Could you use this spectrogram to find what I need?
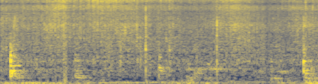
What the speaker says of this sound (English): we are just now frying up the onion and the scallion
